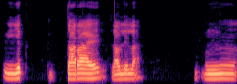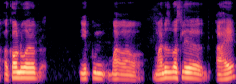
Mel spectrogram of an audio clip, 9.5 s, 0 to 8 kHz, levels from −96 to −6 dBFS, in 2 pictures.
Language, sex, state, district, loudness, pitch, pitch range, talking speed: Marathi, male, Maharashtra, Chandrapur, -21 LUFS, 135 Hz, 130-150 Hz, 75 wpm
